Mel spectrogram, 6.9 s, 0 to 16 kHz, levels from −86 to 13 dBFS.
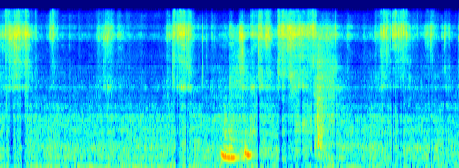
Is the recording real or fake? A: fake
